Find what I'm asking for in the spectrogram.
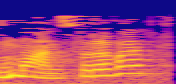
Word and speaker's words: Мансурово: И вся эта история посвящена, это не 5 страниц текста, посвящены скандалам как раз в этом Мансурово. Правильно ударение ставлю? – Да. – В Мансурово.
